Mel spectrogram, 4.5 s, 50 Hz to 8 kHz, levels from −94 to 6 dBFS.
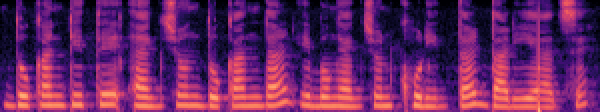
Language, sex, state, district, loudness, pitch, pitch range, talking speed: Bengali, female, West Bengal, Alipurduar, -21 LUFS, 245 Hz, 230-255 Hz, 105 wpm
